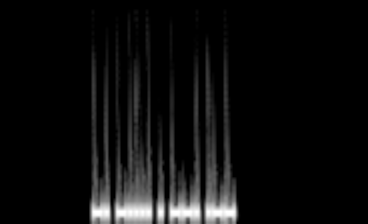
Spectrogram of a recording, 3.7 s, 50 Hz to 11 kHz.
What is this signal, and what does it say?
Morse code, heard as a keyed tone, about 40 wpm, 700 Hz. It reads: N6EGW
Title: USA Call Signs - 5 Characters - Repeated 3x - 40wpm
